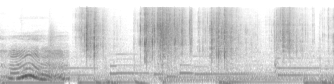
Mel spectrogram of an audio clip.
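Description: Close-miked chewing of a crunchy puffed rice cake topped with tuna salad: three bursts of crunching about a second apart, after a short hummed 'mm' of approval.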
